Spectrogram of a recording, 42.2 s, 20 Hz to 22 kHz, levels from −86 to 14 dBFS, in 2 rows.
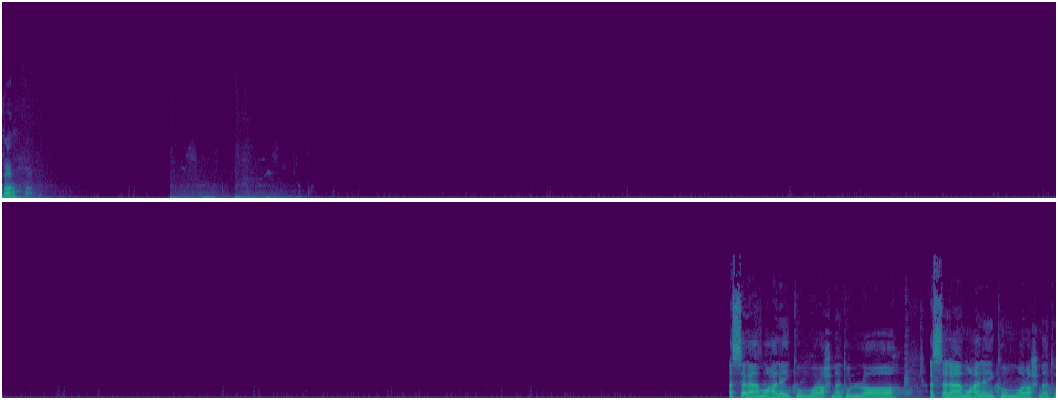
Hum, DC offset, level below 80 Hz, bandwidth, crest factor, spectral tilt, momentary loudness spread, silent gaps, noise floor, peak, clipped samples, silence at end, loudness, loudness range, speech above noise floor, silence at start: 50 Hz at -65 dBFS; under 0.1%; -56 dBFS; 16 kHz; 24 dB; -5.5 dB/octave; 10 LU; none; -76 dBFS; -12 dBFS; under 0.1%; 0 s; -28 LUFS; 6 LU; 49 dB; 0 s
